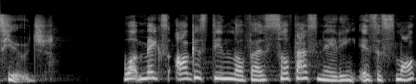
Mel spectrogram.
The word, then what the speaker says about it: Augustynolophus: Later named Augustynolophus maurici, pronounced as Augustynolophus.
